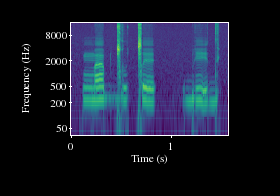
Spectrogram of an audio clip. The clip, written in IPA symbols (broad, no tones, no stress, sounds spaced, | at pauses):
ŋ͡m a b ɡ͡ǀ o ǀ ɛ | b e d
